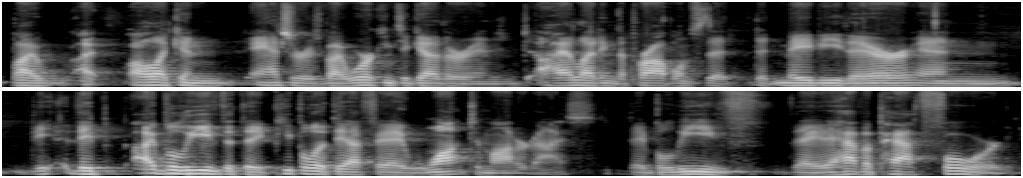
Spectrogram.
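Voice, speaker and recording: A man answering as a witness at a hearing, unscripted and plain-spoken, with a halting delivery. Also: on the low side, fairly bright tone. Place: committee hearing room.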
